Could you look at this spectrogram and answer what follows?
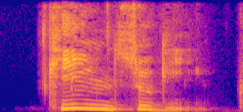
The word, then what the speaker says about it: kintsugi: Kintsugi. Did I say it right? Kintsugi. That's the way it's said.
